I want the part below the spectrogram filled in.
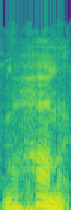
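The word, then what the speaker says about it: Mahomet: You should get Tom to pronounce Muhammad, Illinois, correctly. It's Muhammad.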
